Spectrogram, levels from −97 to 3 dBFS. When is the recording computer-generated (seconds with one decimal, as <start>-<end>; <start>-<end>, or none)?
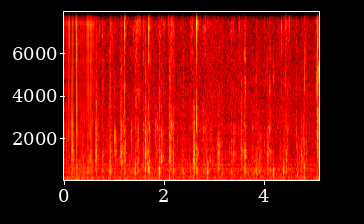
0.0-0.6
